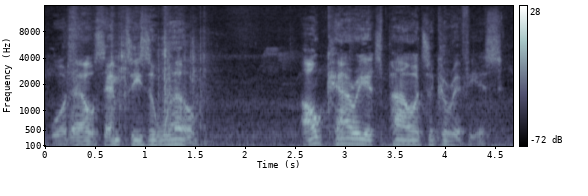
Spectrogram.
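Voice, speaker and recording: An actor playing a bitter, ruthless, taunting general, a zealous armoured villain in a video game. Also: male voice, medium pitch, lively intonation, unhurried, vocal fry. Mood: boastful menace. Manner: taunting, menacing. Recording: noisy game audio with ambience.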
